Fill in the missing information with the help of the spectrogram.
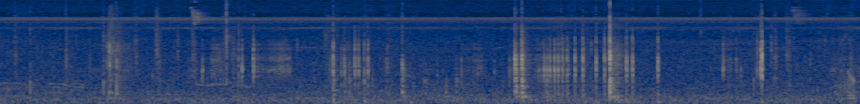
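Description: A parrot's beak and feet tapping and clicking on a wooden bench as it walks along it: scattered sharp taps, a short rattly run of clicks about five seconds in, and a single loudest click just after it.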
